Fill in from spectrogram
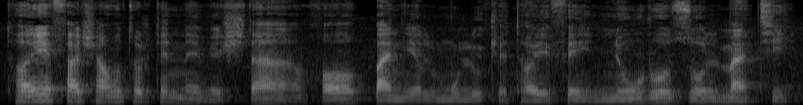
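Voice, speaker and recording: Man lecturing slowly on pronunciations. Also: on the low side, darkish tone. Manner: explanatory, repeats and spells out pronunciations slowly. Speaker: teacher of occult lore. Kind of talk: classroom-style lecture at a whiteboard.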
